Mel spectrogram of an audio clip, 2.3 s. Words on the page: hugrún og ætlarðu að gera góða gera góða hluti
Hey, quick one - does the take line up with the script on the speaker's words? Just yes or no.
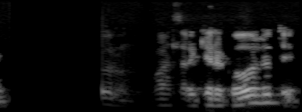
no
